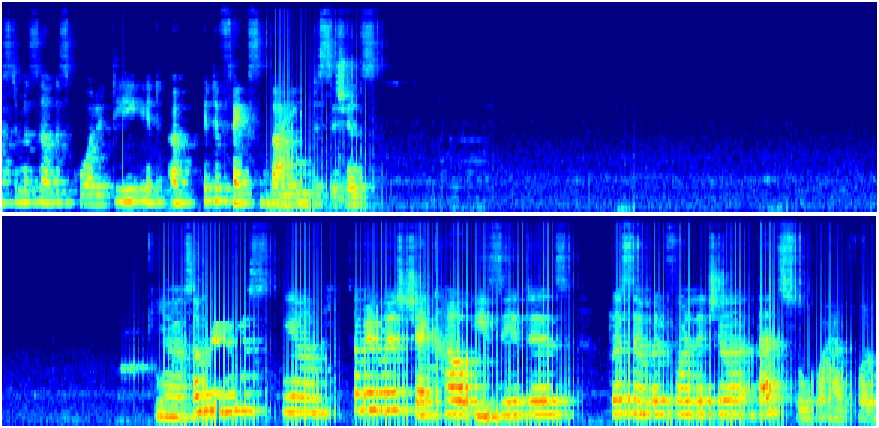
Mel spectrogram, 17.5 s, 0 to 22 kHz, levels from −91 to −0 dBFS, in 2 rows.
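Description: At 1.2 s the microphone volume steps up by about 7 dB in a single jump, as the input gain on the capture device is raised at once. Speech and background noise both become louder together, with no gradual ramp.

From 2.6 s to the end, buffer tearing sets in. The writer and the hardware reader of the ring buffer have drifted until they cross inside each period, so roughly a tenth of every buffer carries audio from about a tenth of a second earlier, spliced in with abrupt joins. The result is a steady robotic rattle at 23.4 Hz, which fits a 2048-sample buffer, riding on the speech whenever signal is present.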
